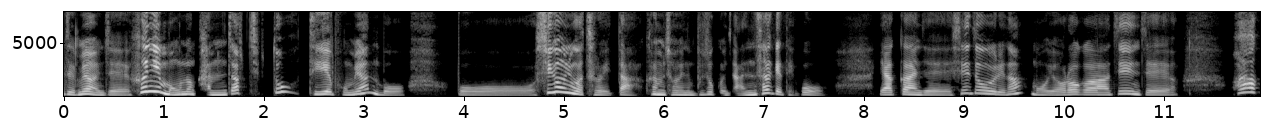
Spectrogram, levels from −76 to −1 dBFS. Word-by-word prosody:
들면 215 0 +3
인제 165 -1 -5
흔히 455 +1 +9
먹는 215 0 +2
감자칩도 305 - -2
뒤에 225 +1 +3
보면 230 - -1
뭐 150 -2 -8 0.5
뭐 150 -2 -10
식용유가 370 - +5
들어있다. 170 -7 -4
그러면 205 -3 0
저희는 175 -3 -4
무조건 185 +1 -8
이제 150 -4 -5
안 165 +6 -3
사게 295 +1 +3
되고 160 -5 -9 0.5
약간 195 +1 +4
이제 170 -2 -7
시드오일이나 280 - -2
뭐 175 -5 -8
여러 200 +6 -2
가지 200 +6 0
이제 180 -5 -5 0.6
화학 385 +4 +2
195 Hz, 305 characters per minute, -22 LUFS, 170-250 Hz, 0.6 s, 흔히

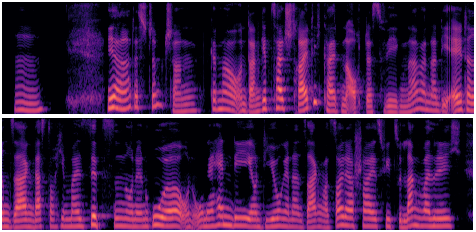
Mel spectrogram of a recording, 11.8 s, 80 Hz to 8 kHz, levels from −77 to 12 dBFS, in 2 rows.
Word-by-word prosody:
Mhm, 200 +1 -6 0.7
ja, 240 -2 +5
das 275 -1 -3
stimmt 290 +4 -5
schon. 170 +3 -6
Genau. 220 -4 -1
Und 175 0 -4
dann 155 - 0
gibt's 230 +3 0
halt 240 -1 +6
Streitigkeiten 170 - +1
auch 135 - -1
deswegen, 145 0 -4
ne? 195 +9 -3
Wenn 220 -3 -3
dann 180 -1 -4
die - - -3
Älteren 185 -1 +2
sagen: 170 +1 +3
„Lass 175 +1 0
doch 185 0 -7
hier 190 +1 -7
mal 190 +1 -1
sitzen 220 0 +3
und 185 -1 -2
in 180 +1 -2
Ruhe 200 -1 +4
und 170 - -4
ohne 185 +3 -2
Handy“, 205 -2 +1
und 180 -1 -5
die 175 - -8
Jungen 190 0 -2
dann 175 -2 -6
sagen: 165 +1 -2
„Was 155 0 -5
soll 210 +2 +2
der 205 -1 +2
Scheiß? 190 -2 -2
Viel 185 -1 -5
zu 175 -2 -6
langweilig. 195 +1 -1
190 Hz, 215 wpm, -22 LUFS, 175-210 Hz, 0.7 s, halt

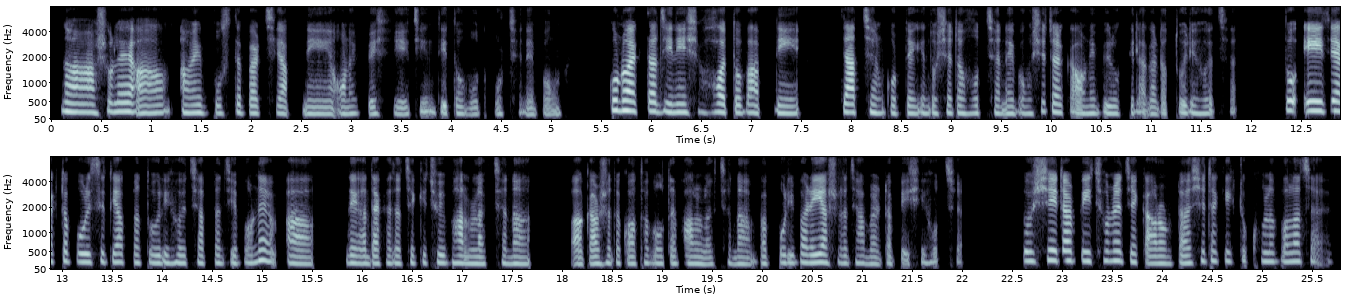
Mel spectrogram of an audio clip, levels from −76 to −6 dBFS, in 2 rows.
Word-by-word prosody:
না - - +6 0.2
আসলে 230 +3 +1 0.2
আ - - +6 0.4
আমি 205 0 +2 0.2
বুঝতে 195 +2 -3
পারছি 190 +1 0
আপনি 180 - -8 0.3
অনেক 180 +1 -2
বেশি 175 +1 -6 0.2
চিন্তিত 235 -3 -5 0.2
বোধ 165 +2 -8
করছেন 185 +4 -9
এবং 80 - -8 0.6
কোন 270 -1 +5
একটা 240 +1 +3
জিনিস 215 -1 +3 0.2
হয়তোবা 210 -2 +2
আপনি 195 - -2 0.6
চাচ্ছেন 215 -1 +5
করতে 190 0 -4
কিন্তু 190 -1 -4
সেটা 195 0 -1
হচ্ছে 195 0 -4
না - - -3
এবং 190 -1 -6
সেটার 225 -3 +1
কারণে 185 0 0
বিরক্তি 185 0 -4
লাগাটা 175 -7 -4
তৈরি 200 0 -2
হয়েছে। - - -6 0.5
তো, 260 - +2 0.2
এই 255 - +11
যে 255 - +4
একটা 245 +2 -3
পরিস্থিতি 220 0 +1
আপনার 205 -1 -7
তৈরি 200 0 -2
হয়েছে 195 0 -3
আপনার 200 +1 -7
জীবনে 200 +6 -2 0.3
আ - - +4 0.5
দেহা 185 -1 +2
দেখা 185 +1 0
যাচ্ছে 190 +2 -3
কিছুই 205 0 -3
ভালো 190 -2 +2
লাগছে 175 +2 -4
না - - +2 0.6
আ - - +5
কারো 180 +1 +3
সাথে 195 0 -5
কথা 180 +2 -3
বলতে 185 0 -5
ভালো 180 0 0
লাগছে 170 +4 -8
না - - +1 0.2
বা 185 - -3
পরিবারেই 205 +1 +3
আসলে 195 0 -4
ঝামেলাটা 175 -3 -5
বেশি - - -5
হচ্ছে। - - -8 0.6
তো 250 - -3 0.2
সেটার 260 -1 +7
পেছনে 250 +1 +2
যে 225 - +1
কারণটা 185 0 0 0.2
সেটা 250 0 -3
কী 250 - -7
একটু - - -10
খুলে 235 -1 -3
বলা 235 +1 +1
যায়? - - -9
200 Hz, 170 wpm, -24 LUFS, 185-220 Hz, 0.6 s, এই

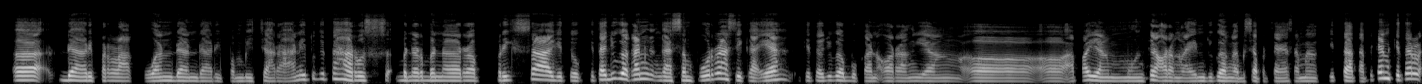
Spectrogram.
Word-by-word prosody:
eee, 195 0 +7
dari 185 -3 +3
perlakuan 170 0 -2
dan 165 -2 0
dari 155 -2 -7
pembicaraan 155 +3 -5
itu 220 +4 -4
kita 250 0 -6 0.2
harus 190 -1 -1
bener-bener 180 -1 +1 0.2
periksa 200 +4 +4
gitu, 175 -2 -3
kita 205 +3 +2
juga 255 -1 +5
kan 240 +3 +5
nggak 185 -6 0
sempurna 195 +8 +2
sih 190 -5 -1
Kak 160 -4 -3
ya, 200 +7 +4 0.2
kita 175 -2 -5
juga 190 0 0
bukan 155 -1 -6
orang 155 0 -5
yang, 150 -1 -6
eee 150 0 -2 0.2
eee, 150 -1 -3
apa, 190 +6 -3
yang 180 -5 +3
mungkin 160 +4 -1
orang 165 -2 -1
lain 155 +2 -3
juga 165 0 +1
nggak 150 -2 -3
bisa - - -3
percaya 150 +1 -6
sama 155 0 -6
kita, 175 -1 +1
tapi 175 +8 -8
kan 285 0 +5
kita 255 +2 +2
175 Hz, 175 wpm, -22 LUFS, 155-190 Hz, 0.2 s, eee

